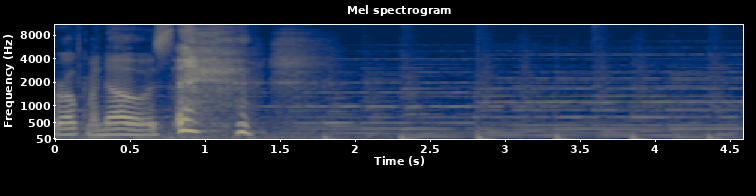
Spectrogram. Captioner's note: laughter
